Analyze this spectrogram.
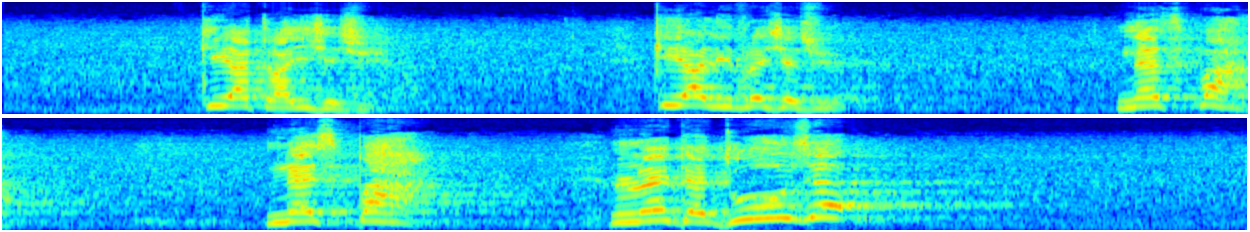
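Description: A man sings short chanted phrases into a microphone, with pauses between them.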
